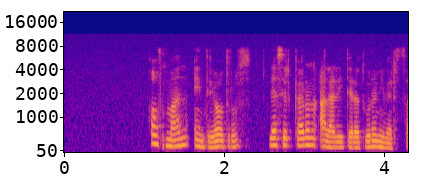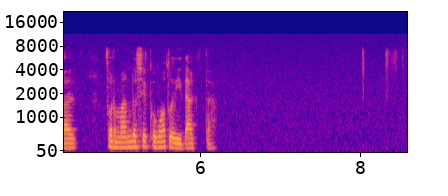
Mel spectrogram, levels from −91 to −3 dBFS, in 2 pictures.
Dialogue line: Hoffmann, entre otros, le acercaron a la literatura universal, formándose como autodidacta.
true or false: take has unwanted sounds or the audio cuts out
false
